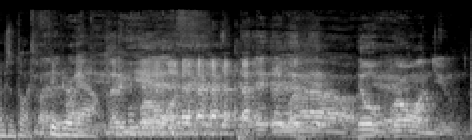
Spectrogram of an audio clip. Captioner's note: group laughter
